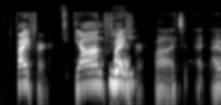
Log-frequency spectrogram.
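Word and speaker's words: Pfeifer: Oh, Feifer. Feifer. Yan Feifer. Wow, that's I was able to do that. I can't pronunciate like my wife is Colombian.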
